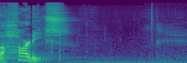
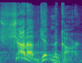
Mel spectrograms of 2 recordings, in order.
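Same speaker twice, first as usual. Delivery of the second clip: mild mock snap; 6 semitones higher, faster than usual. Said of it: "she's like".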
